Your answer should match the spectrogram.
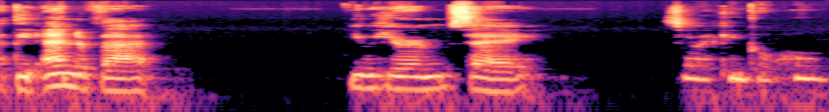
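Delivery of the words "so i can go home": very, very faint, barely audible whisper. Voicing a character who speaks at the end: very hard to hear whisper. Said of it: "in a very, very hard to hear whisper".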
